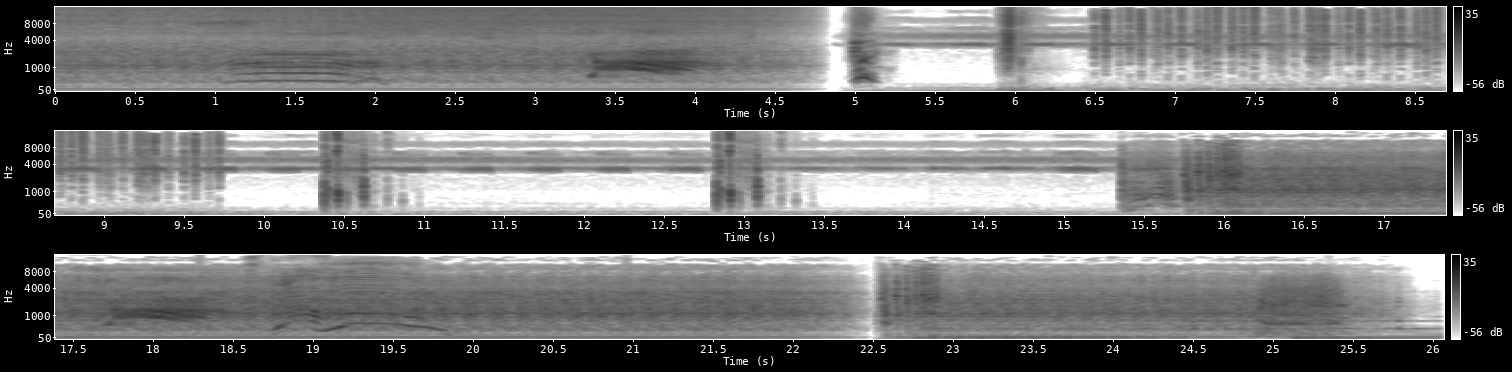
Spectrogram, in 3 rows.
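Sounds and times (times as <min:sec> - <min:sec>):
motor running: 0:00.0 - 0:04.9, 0:15.8 - 0:25.7
sharp clicks: 0:05.9 - 0:09.8, 0:10.4 - 0:11.0, 0:12.9 - 0:13.5
fast ticking: 0:06.5 - 0:09.8.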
